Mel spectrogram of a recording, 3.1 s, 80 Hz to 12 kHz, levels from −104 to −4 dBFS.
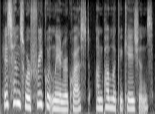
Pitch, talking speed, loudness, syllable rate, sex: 235 Hz, 175 wpm, -18 LUFS, 5.5 syllables/s, female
